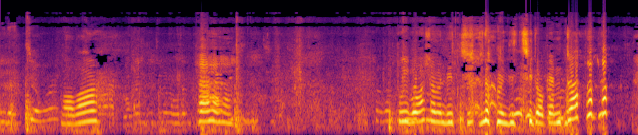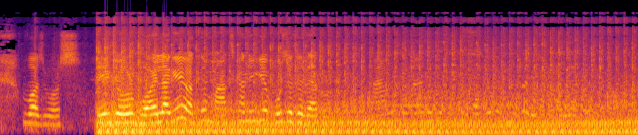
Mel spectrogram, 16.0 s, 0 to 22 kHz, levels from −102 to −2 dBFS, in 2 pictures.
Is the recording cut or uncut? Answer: uncut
